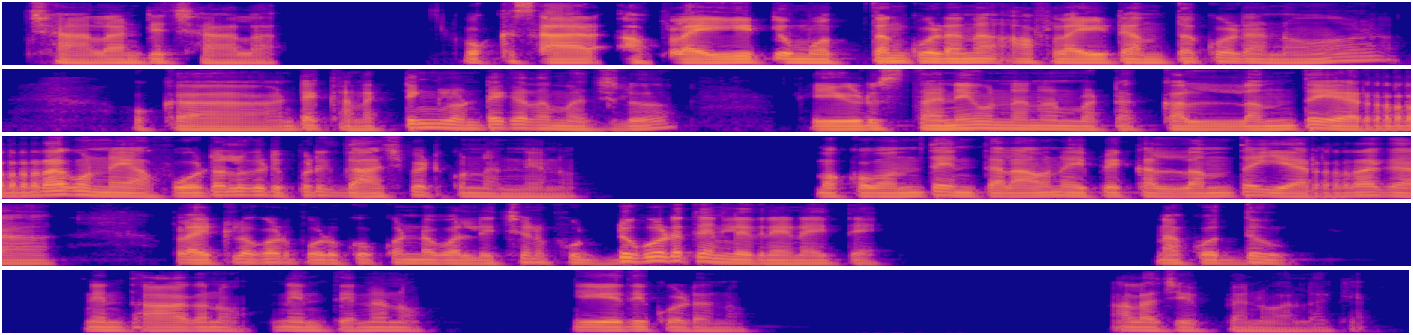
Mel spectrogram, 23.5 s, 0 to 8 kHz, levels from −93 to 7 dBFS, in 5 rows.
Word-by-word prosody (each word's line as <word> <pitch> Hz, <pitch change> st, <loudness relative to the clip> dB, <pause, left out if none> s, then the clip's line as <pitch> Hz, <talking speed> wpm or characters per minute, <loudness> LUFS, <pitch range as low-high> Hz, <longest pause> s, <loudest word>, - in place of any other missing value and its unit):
చాలా 85 Hz, 0 st, +1 dB
అంటే 95 Hz, +2 st, -2 dB
చాలా. 80 Hz, -1 st, -3 dB, 0.7 s
ఒకసారి 90 Hz, 0 st, +5 dB
ఆ -, -, +3 dB
ఫ్లయిట్ 100 Hz, +2 st, +6 dB
మొత్తం 105 Hz, +4 st, +2 dB
కూడాను, 110 Hz, -1 st, +4 dB
ఆ -, -, +2 dB
ఫ్లైట్ 95 Hz, +1 st, +4 dB
అంతా 95 Hz, +4 st, -2 dB
కూడాను, 100 Hz, -6 st, -1 dB, 0.8 s
ఒక -, -, -11 dB, 0.3 s
అంటే 90 Hz, -, 0 dB
కనెక్టింగ్‌లు 125 Hz, +11 st, -1 dB
ఉంటాయి 130 Hz, +3 st, 0 dB
కదా 120 Hz, -2 st, -2 dB
మధ్యలో. 95 Hz, +4 st, -4 dB, 0.6 s
ఏడుస్థానే 105 Hz, +3 st, +3 dB
ఉన్నానన్నమాట. 110 Hz, -5 st, -2 dB, 0.2 s
కళ్ళంతా 95 Hz, +4 st, 0 dB
ఎర్రగా 120 Hz, +9 st, +3 dB
ఉన్నాయి 110 Hz, -3 st, +3 dB
ఆ -, -, -7 dB
ఫోటోలు 125 Hz, +5 st, +1 dB
కూడా 130 Hz, -, -1 dB
ఇప్పటికి 120 Hz, -2 st, -4 dB
దాచిపెట్టుకున్నాను 95 Hz, -1 st, -2 dB
నేను. 80 Hz, -1 st, -10 dB, 0.8 s
మొఖమంతా 100 Hz, +3 st, 0 dB
ఇంత 105 Hz, -, -4 dB
లావున 105 Hz, +3 st, +2 dB
అయిపోయి, 105 Hz, +1 st, -1 dB
కళ్ళంతా 95 Hz, +5 st, 0 dB, 0.2 s
ఎర్రగా 105 Hz, 0 st, -1 dB, 0.5 s
ఫ్లయిట్‌లో 105 Hz, +3 st, +2 dB
గూడా 120 Hz, -, -1 dB
పడుకోకుండా 110 Hz, +1 st, -3 dB
వాళ్ళు 95 Hz, -1 st, -2 dB
ఇచ్చిన 120 Hz, +5 st, -3 dB
ఫుడ్ 105 Hz, +3 st, 0 dB
కూడా 170 Hz, 0 st, +5 dB
తినలేదు 110 Hz, -8 st, 0 dB
నేనైతే. 95 Hz, 0 st, -4 dB, 1.0 s
నాకొద్దు. 105 Hz, +2 st, -2 dB, 0.8 s
నేను 95 Hz, -1 st, -3 dB
తాగను, 95 Hz, 0 st, -1 dB, 0.2 s
నేను 95 Hz, -2 st, -4 dB
తినను, 95 Hz, 0 st, -5 dB, 0.6 s
ఏది 100 Hz, +2 st, +2 dB
కూడను... 90 Hz, -3 st, -7 dB, 1.3 s
అలా 100 Hz, -2 st, -1 dB
చెప్పాను 85 Hz, -1 st, -8 dB
వాళ్ళకి. 80 Hz, +1 st, -16 dB
100 Hz, 140 wpm, -26 LUFS, 95-110 Hz, 1.3 s, ఫ్లయిట్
